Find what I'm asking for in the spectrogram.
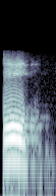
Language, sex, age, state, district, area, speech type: Urdu, male, 18-30, Uttar Pradesh, Saharanpur, urban, conversation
